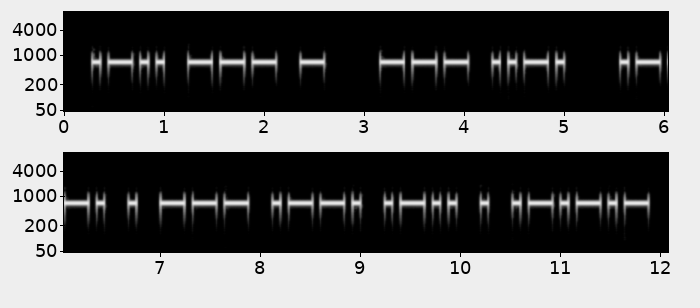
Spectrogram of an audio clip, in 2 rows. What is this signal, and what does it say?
Morse code, heard as a keyed tone, about 16 wpm, 700 Hz. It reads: LOT OF PEOPLE.
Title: Sentences from Top 1000 Words - Review Part 3 - 15wpm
